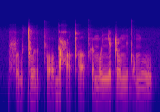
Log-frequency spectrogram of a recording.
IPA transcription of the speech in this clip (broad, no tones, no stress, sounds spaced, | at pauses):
ħ ṵ ǀ u r t̪ʰ ɔ̰ ɡ ə ħ ɔ̰ qʼ ɔ̰ t̪ʰ ə̰ m o ɲ e ʈ o m i d̪ ɔ̰ m u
